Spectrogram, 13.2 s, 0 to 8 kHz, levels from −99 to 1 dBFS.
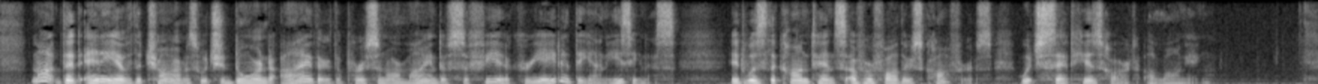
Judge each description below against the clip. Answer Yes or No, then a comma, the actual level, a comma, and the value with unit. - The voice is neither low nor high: Yes, medium, 180 Hz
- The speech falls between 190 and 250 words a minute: No, average, 145 wpm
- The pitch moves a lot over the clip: Yes, wide, 5.7 semitones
